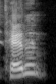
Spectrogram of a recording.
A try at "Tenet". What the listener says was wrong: No, there's not an N in it, mate. It's Tenet.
